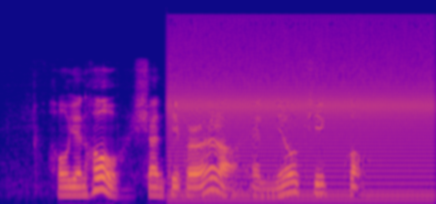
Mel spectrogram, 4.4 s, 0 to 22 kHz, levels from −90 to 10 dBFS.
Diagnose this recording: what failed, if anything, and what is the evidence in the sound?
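The analogue wiring failed: a dimmer, rectifier or unshielded run is injecting sharp switching spikes twice per 60 Hz cycle. From 1.64 s to the end, a steady raspy mains buzz sits not far below the speech, its harmonics reaching into the kilohertz range.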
